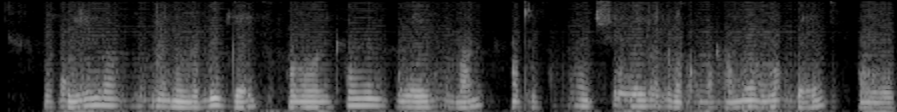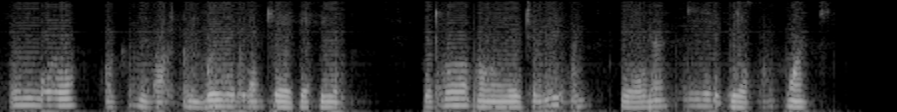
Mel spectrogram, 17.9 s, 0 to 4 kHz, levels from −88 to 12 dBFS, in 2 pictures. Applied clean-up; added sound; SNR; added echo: neural separator model SepFormer WHAMR!.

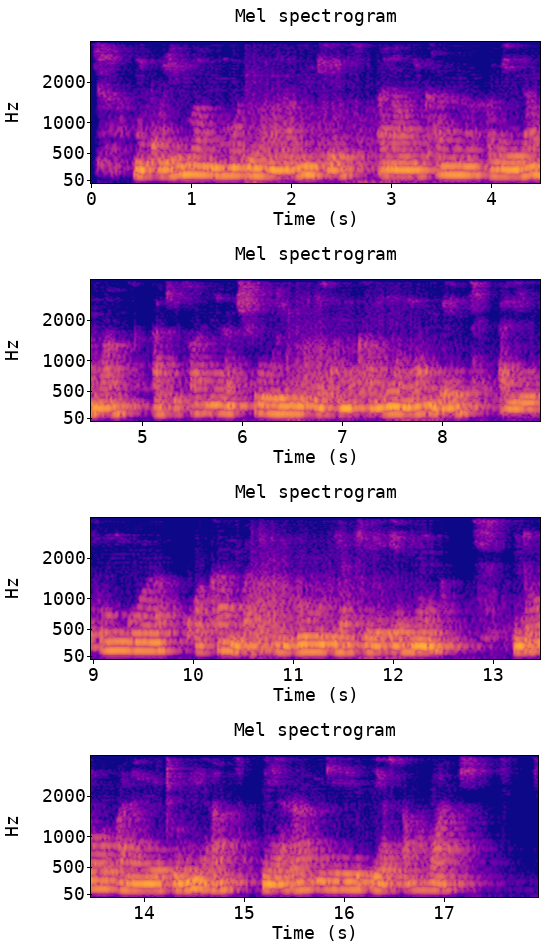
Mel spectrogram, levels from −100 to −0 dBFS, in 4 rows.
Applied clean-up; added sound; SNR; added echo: neural separator model SepFormer DNS4.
